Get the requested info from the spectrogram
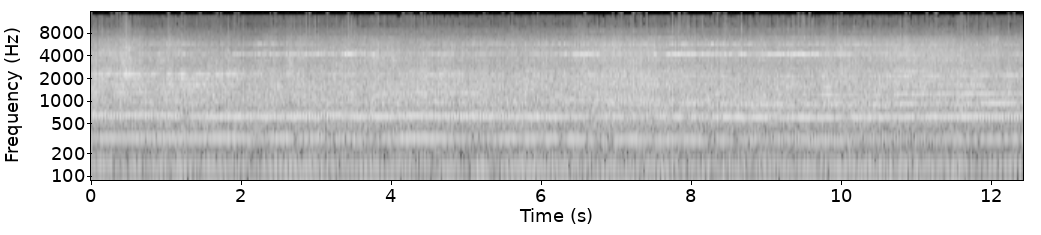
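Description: Southern Pacific diesel locomotives working under load on the eastbound climb, heard across the valley as a steady droning hum with several held tones that waver slightly in pitch.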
